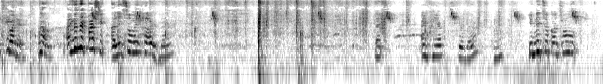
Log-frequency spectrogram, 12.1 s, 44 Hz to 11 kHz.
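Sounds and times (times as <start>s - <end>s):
football kicked: 5.1s - 6.2s.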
